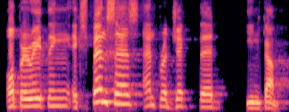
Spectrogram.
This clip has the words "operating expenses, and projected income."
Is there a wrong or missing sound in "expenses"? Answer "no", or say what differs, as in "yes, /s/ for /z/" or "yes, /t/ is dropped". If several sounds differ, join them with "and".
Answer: yes, /s/ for /z/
